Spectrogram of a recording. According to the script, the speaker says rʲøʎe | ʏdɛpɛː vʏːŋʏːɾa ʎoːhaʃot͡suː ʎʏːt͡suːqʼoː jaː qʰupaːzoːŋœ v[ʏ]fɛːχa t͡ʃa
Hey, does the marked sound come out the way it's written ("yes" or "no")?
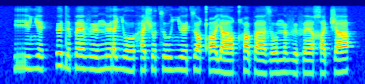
yes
